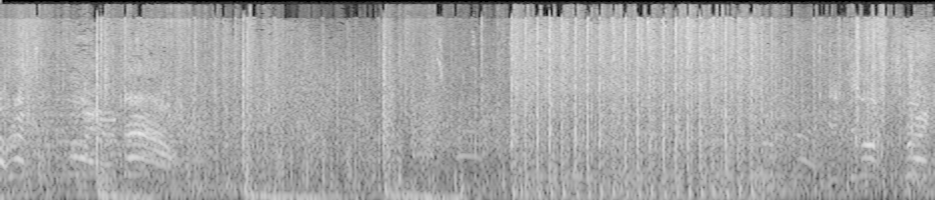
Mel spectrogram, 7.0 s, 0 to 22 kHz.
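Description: Rapid gunfire in Call of Duty: World War 2 during a battle to capture AA guns, with bursts of automatic fire, single loud shots and explosions mixed with shouted commands, ending in a sustained rattling machine-gun burst.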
